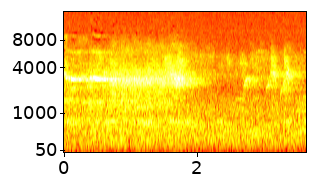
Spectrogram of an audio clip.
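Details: White-vented myna (Acridotheres grandis) in Ubon Ratchathani, Thailand, recorded 16 February 2020: a loud, harsh, buzzy call with a whistled note near the start, followed by fainter scratchy chirps against a steady background hiss.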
